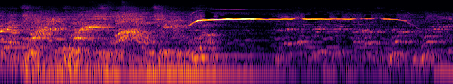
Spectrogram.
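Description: Live gospel band music with a man singing into a microphone, over sustained low bass and keyboard notes. A high, steady whistling tone sounds for about three seconds in the middle.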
